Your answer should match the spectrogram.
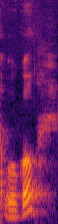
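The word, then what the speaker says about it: Hugo: French রাইটার্সের মধ্যে আছেন novelist Alexander Dumas, Victor উগো, French pronunciation maybe হুগো হবে না, উগো, এমিল কোলা, আর ইংলিশে আমরা জোলা পড়তে পারি, বেলজাক।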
